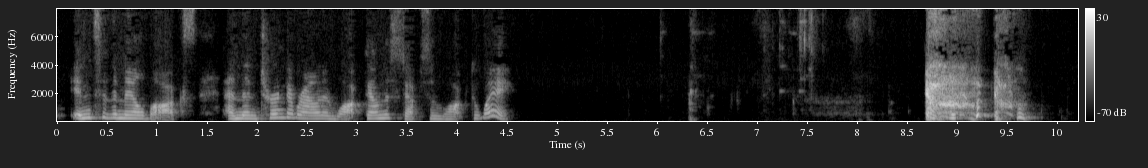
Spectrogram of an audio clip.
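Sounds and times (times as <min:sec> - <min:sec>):
speech: 0:00.2 - 0:04.6, 0:08.9 - 0:09.7
harsh raspy cough: 0:08.7 - 0:09.9.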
